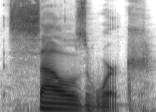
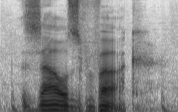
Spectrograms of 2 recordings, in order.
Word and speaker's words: Salzwerk: Pronouncing those same letters with the German pronunciation is something more like Salzwerk, which is a little bit different because it's got a v, like a hard V sound rather than the W that would be of English, and it's got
